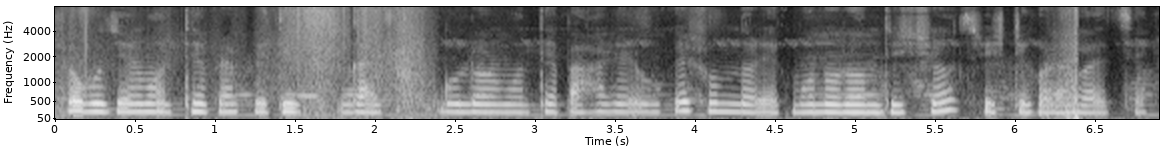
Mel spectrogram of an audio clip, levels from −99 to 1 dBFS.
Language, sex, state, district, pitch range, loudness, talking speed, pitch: Bengali, female, Tripura, Unakoti, 205-220 Hz, -19 LUFS, 120 wpm, 215 Hz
